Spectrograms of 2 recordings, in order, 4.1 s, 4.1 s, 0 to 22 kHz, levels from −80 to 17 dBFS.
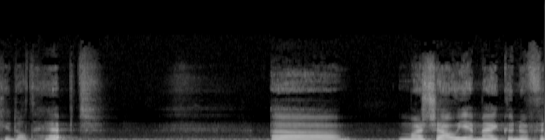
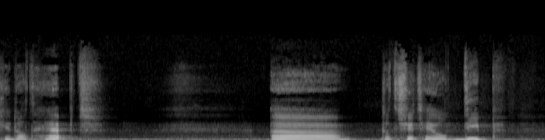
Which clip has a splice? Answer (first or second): second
